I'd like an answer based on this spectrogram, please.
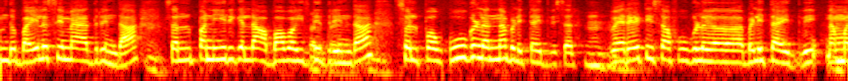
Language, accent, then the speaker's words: Kannada; Marulanahalli, Karnataka, India; ನಾನು ಮರುಳನಹಳ್ಳಿ ಕಡೂರು ತಾಲೂಕಿಂದ ಬಂದಿದ್ದೇನೆ.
